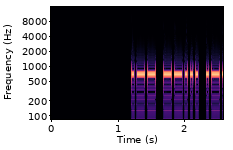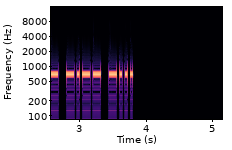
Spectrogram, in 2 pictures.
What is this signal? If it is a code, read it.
Morse code, heard as a keyed tone, about 32 wpm, 700 Hz. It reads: W7WYB
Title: USA Call Signs - 2x Character Spacing - 30wpm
